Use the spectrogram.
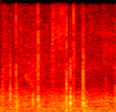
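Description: Bees buzz in short, scattered bursts close by at an open beehive being worked with smoke, faint individual wingbeats darting past.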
